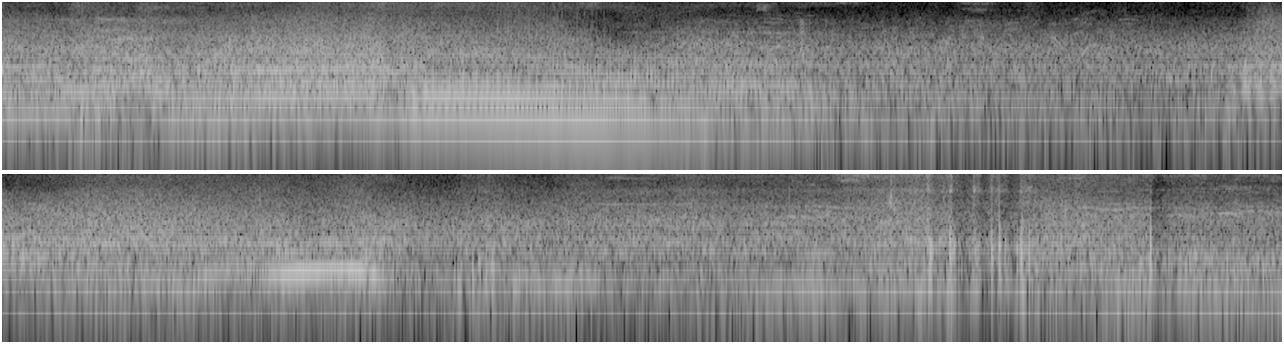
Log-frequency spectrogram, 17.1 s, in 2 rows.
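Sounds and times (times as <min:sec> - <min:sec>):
car engine revving: 0:00.0 - 0:05.7, 0:08.0 - 0:12.6.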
